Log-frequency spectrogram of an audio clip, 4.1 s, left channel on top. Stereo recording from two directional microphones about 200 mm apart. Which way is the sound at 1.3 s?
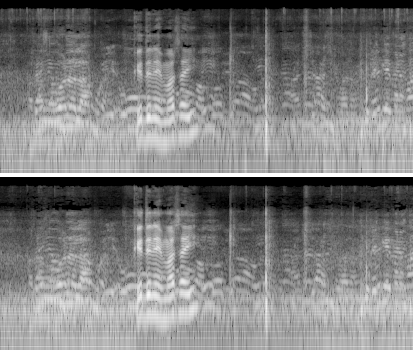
10° left (ahead or behind).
